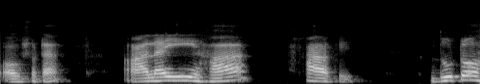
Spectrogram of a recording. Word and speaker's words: حافظ: প্রথম আলাইহা, এই হাটা স্বাভাবিক। এরপরে যে হাটা, এই হাটা একটু ওই চাপ দিয়ে উচ্চারণ করতে হবে।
